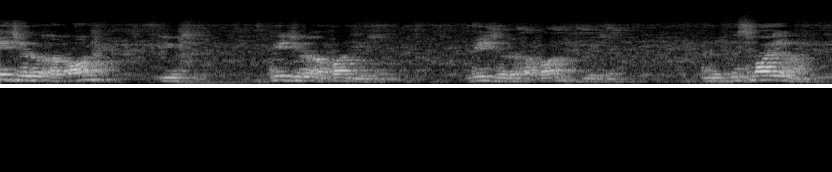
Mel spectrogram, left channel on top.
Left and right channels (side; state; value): right; silent; 61 dB below the other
